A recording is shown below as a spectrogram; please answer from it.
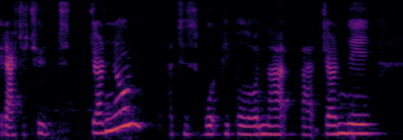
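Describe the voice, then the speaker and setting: A woman speaks in a Scottish accent at a medium pitch. Her pace is moderate. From Scotland. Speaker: career coach. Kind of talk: panel discussion.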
